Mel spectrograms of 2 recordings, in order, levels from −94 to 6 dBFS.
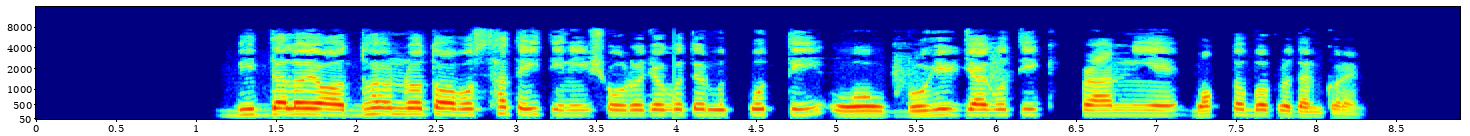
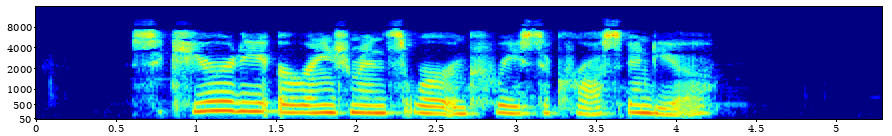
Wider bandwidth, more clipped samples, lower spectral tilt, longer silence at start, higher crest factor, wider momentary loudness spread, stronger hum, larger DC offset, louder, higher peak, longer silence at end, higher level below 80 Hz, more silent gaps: about the same, 7.8 kHz vs 7.8 kHz; neither; first, -5.5 dB/octave vs -3 dB/octave; first, 1.2 s vs 0.6 s; about the same, 16 dB vs 16 dB; about the same, 10 LU vs 9 LU; neither; neither; first, -16 LUFS vs -21 LUFS; first, 0 dBFS vs -8 dBFS; second, 0.65 s vs 1.05 s; first, -64 dBFS vs -74 dBFS; first, 4.37-4.45 s, 4.62-4.69 s, 6.40-6.53 s, 7.40-7.46 s vs none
